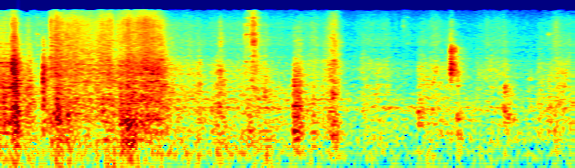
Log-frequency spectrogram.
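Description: Handling of packaging and parts: a rustle for about the first second and a half, then a few light knocks and clicks spaced apart.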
